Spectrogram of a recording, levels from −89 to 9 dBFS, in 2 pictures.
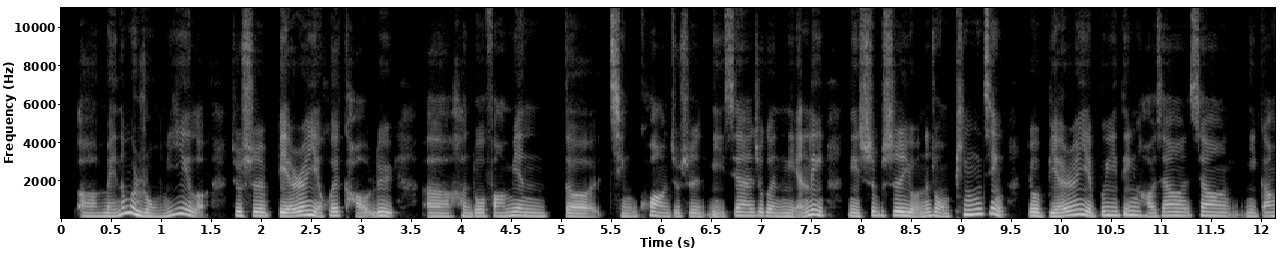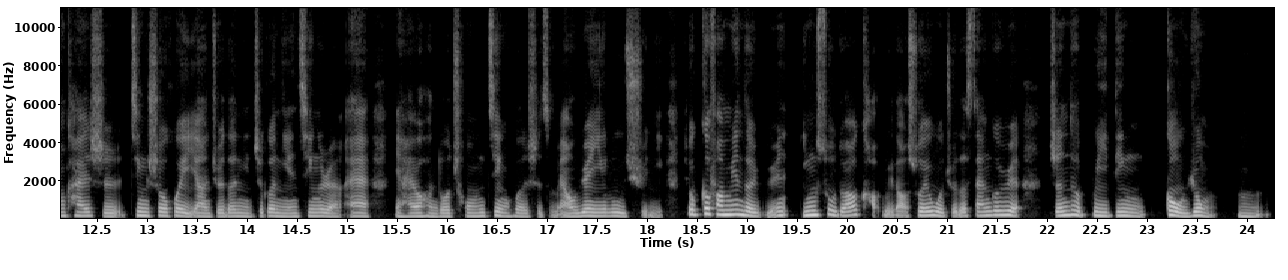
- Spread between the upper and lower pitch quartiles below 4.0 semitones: Yes, average, 3.4 semitones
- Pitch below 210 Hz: Yes, medium, 185 Hz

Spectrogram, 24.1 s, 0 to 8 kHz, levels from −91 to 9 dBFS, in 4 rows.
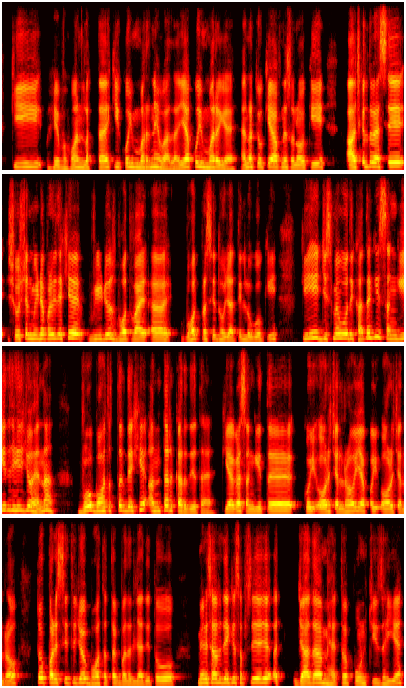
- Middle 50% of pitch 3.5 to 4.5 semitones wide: Yes, average, 3.9 semitones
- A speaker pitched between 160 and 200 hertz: Yes, medium, 185 Hz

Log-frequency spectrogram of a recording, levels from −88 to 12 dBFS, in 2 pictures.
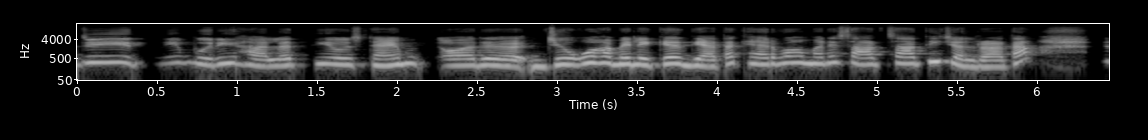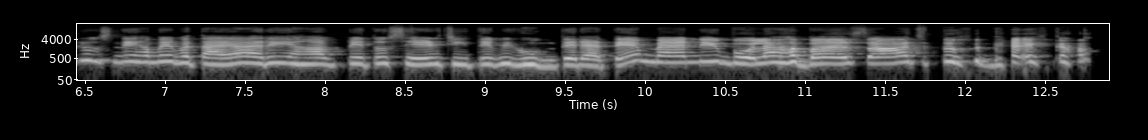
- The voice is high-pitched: Yes, very high, 275 Hz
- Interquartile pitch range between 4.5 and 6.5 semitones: No, average, 3.8 semitones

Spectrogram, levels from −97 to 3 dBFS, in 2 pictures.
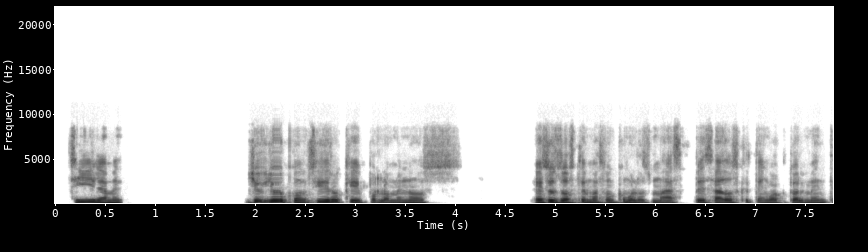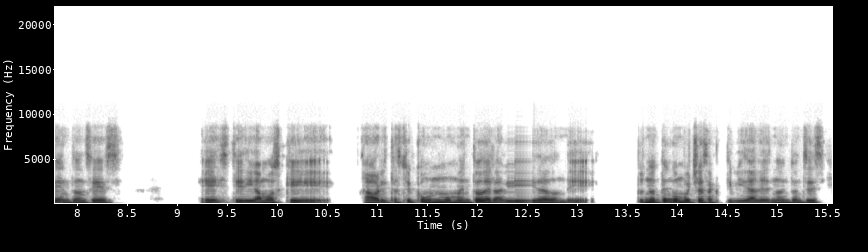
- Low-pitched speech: Yes, low, 130 Hz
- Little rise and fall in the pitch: Yes, narrow, 1.9 semitones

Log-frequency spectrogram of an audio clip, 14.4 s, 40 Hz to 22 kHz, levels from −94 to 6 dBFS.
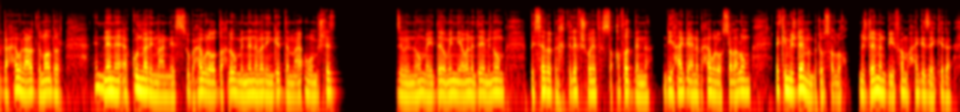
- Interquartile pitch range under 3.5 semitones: Yes, narrow, 2.5 semitones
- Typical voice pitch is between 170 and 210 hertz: No, low, 115 Hz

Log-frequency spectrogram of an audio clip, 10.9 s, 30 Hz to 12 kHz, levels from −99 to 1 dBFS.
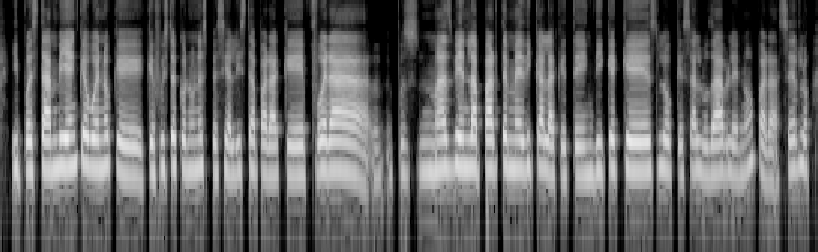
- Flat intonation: Yes, narrow, 2.1 semitones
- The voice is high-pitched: Yes, high, 210 Hz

